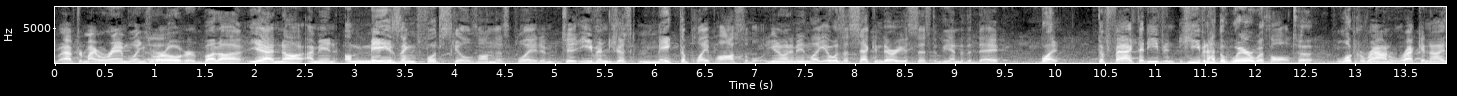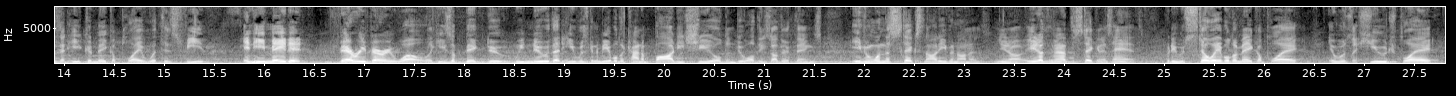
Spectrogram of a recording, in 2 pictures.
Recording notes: LIVE from the Homecoming tailgate!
